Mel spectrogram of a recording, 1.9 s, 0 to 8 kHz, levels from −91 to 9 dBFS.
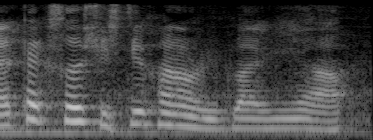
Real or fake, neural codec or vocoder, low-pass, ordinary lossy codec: fake; codec, 44.1 kHz, 7.8 kbps, Pupu-Codec; 7.2 kHz; none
